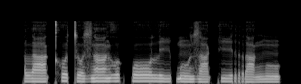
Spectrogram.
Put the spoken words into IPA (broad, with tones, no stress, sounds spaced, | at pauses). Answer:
l a˨ kʰ ʊ˦ t ʊ˨ z ã˦ ɣ ʊ˦ k͡p oː˦ l i˨ ɓ ũ˨ z a˨˦ k i˦ r a˨ ŋ ũ˨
